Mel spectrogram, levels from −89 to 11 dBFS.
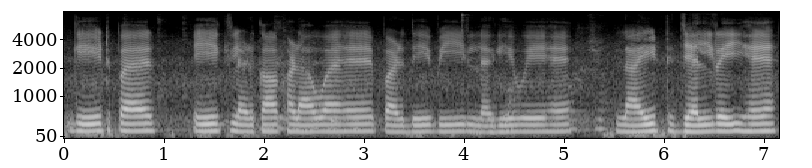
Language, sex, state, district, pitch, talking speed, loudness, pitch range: Hindi, male, Rajasthan, Jaipur, 165 Hz, 135 wpm, -15 LUFS, 160-170 Hz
